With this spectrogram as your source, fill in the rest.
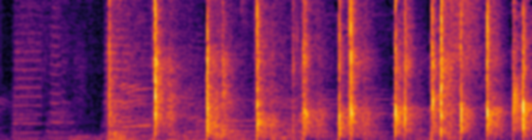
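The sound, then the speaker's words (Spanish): A few people in a studio clap their hands in a quick, uneven burst of sharp claps that grows denser toward the end, with some faint voices underneath. “No, nosotros te vamos a aplaudir.”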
